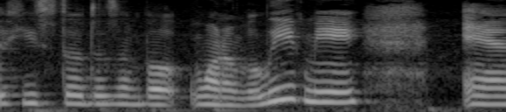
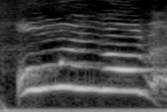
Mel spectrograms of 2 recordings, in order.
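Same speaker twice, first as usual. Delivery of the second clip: high, loud laughing reaction; laughing retelling; 13 semitones higher, 6 dB louder than usual. Retold or imitated. Retelling own reply to the stalker text, laughing. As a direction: squeal it through laughter.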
